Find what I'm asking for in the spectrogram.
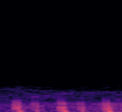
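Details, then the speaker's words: Soft low thumps in pairs, about two beats in just over a second: the presenter's own normal heartbeat recorded with a digital stethoscope strapped to the chest while documenting a performance. "audio recordings and recordings of my own heartbeat during the documenting process which I capture with this digital stethoscope strapped to my chest"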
